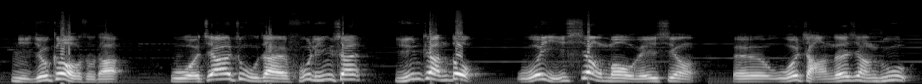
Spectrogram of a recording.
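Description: A man voicing a boastful but cowardly male pig demon in a storybook tale, stammering and blustering with sneering chuckles. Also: fairly high pitch. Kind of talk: children's storybook character voice. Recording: muffled lo-fi audio with music behind.

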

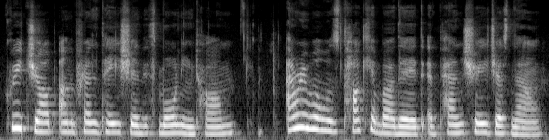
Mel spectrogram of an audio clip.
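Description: A woman's voice: medium pitch, animated, normal speed, mellow. A woman working as an English teacher, narrating a scripted language lesson and modelling example phrases in an instructional way.

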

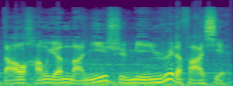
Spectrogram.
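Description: A man's voice: on the low side, lively intonation, normal speed. A man narrating a scripted science fiction radio drama in a dramatic storytelling style. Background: loud ominous music.

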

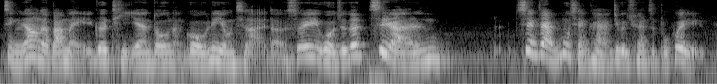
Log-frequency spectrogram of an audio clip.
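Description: Fast-talking woman hosting a casual chat. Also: mid-range voice, very animated. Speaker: podcast host. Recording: faint background noise.

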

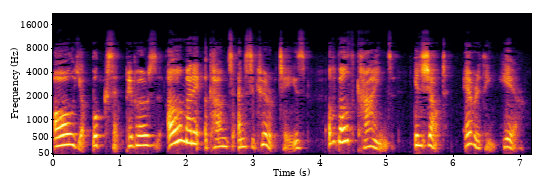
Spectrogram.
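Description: A woman reading aloud, voicing a calm, practical young lawyer who speaks in a measured, firm way. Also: high voice.

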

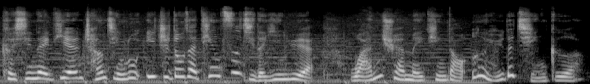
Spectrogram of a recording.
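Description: A woman narrating a children's story in an expressive, animated scripted style, acting out the tale. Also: a little high, moderate pace, faint music behind.

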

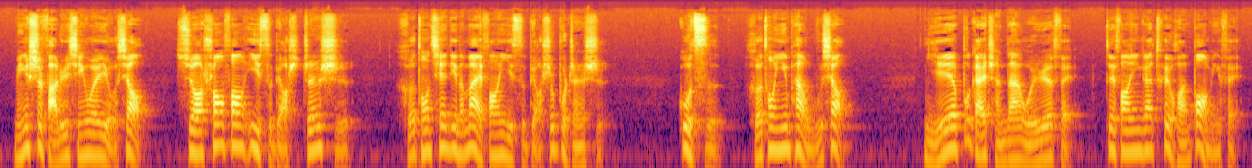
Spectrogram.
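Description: A man's voice: mid-range voice, breathy edge. A man playing a patient lawyer who explains the law formally and methodically in a scripted educational audio drama.

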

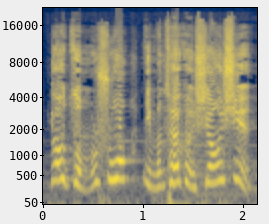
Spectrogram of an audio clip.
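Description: A woman's voice: very high-pitched, fairly quick, a little mellow, soft background music, voice pushed up. Woman voicing a frantic little bear cub. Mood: urgent pleading. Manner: urgent, pleading. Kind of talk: children's storybook reading.

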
